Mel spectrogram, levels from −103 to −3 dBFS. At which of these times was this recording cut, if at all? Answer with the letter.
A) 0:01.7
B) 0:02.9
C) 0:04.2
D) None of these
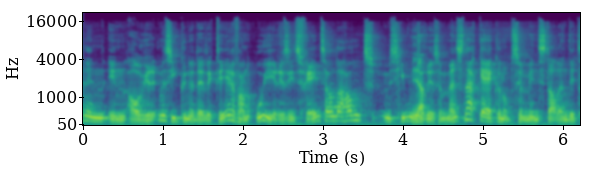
D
